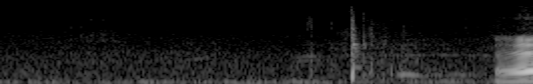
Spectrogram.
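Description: Tennis racket striking the ball on a serve: a single sharp crack about a second in.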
